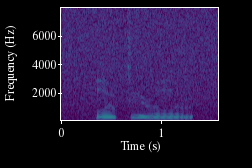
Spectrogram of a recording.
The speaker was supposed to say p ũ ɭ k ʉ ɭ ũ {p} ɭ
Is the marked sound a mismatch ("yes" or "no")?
yes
